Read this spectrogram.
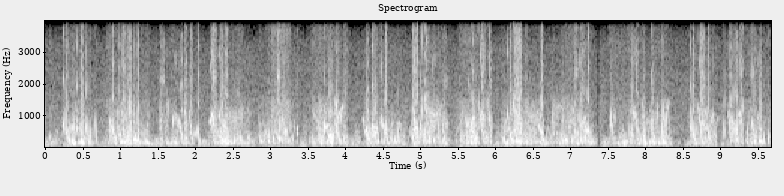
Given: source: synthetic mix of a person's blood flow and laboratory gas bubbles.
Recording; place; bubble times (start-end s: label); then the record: Doppler ultrasound of blood flow; precordium
0.00-0.10 s: bubbles
0.20-0.74 s: bubbles
0.81-1.44 s: bubbles
1.51-2.11 s: bubbles
2.18-2.76 s: bubbles
2.83-3.41 s: bubbles
3.51-4.07 s: bubbles
4.22-5.39 s: bubbles
5.46-5.99 s: bubbles
6.08-7.33 s: bubbles
7.51-8.37 s: bubbles
8.57-9.69 s: bubbles
From the record:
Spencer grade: 4 (maximum detectable bubble signal sounding continuously throughout systole and diastole of every cardiac period, and overriding the amplitude of the normal cardiac signals); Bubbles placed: anywhere in the cardiac cycle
